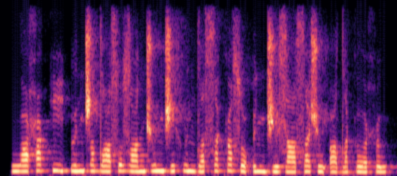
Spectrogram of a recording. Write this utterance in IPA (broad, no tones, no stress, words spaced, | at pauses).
wɑħɑ ki ʔɯ nd͡ʒɯdˤæsˤy zˤɑnd͡ʒu nd͡ʒexundisˤi kɯsˤuʔy nd͡ʒɯ zæsˤi ʃuʔɑ dˤekoħu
